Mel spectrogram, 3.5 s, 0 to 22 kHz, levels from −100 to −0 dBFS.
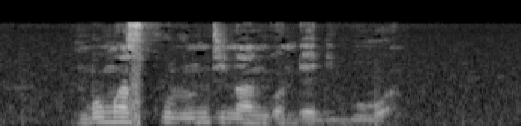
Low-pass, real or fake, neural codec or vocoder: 9.9 kHz; real; none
